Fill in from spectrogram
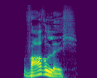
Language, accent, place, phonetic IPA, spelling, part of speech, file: German, Germany, Berlin, [ˈvaːɐ̯lɪç], wahrlich, adverb, De-wahrlich.ogg
- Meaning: truly, really, verily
